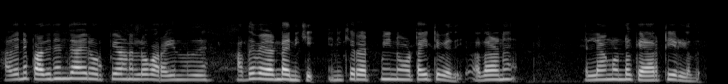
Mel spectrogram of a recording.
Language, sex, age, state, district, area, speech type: Malayalam, female, 60+, Kerala, Wayanad, rural, spontaneous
